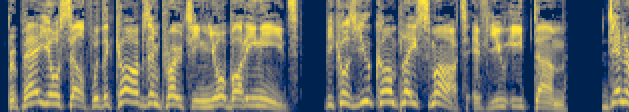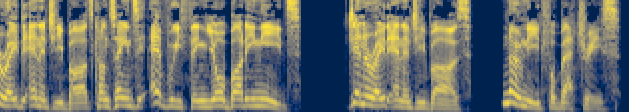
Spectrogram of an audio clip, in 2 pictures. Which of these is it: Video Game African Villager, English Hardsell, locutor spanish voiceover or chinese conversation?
English Hardsell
